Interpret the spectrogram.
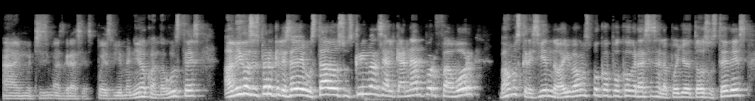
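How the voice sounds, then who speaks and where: A Mexican man with a somewhat high-pitched voice hosts a casual online interview. He sounds conversational, turning from his guest to address viewers directly as friends. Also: animated, a little fast, few pauses, darkish tone. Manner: addresses audience directly, calls them friends. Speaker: host, interviewer.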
